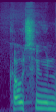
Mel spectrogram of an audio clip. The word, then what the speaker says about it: Kotun: Kotun for all. Tune. So it's not Ton, it's Tune. It might be Ton, but we've been calling her Kotun.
